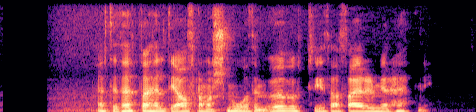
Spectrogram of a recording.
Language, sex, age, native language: Icelandic, male, 30-39, Icelandic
